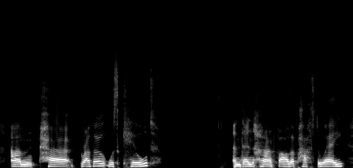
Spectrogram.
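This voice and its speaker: A woman with a southern English accent and fairly even intonation. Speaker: book vlogger. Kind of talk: casual vlog chat. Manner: hesitant, many fillers.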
